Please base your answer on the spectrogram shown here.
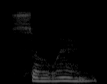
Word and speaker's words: Samhain: But I'd like to point out that it is still so When, which is spelled S A M H A I N or it sounds like Sam Hayne. So when.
